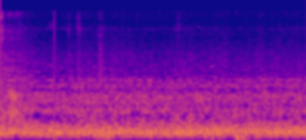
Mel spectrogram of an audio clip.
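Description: Steady low rumble of background noise, with no clear pitch or rhythm.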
